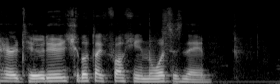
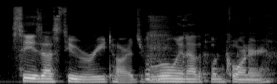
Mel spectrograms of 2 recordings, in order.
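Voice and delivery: ordinary delivery

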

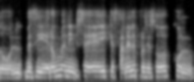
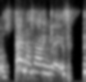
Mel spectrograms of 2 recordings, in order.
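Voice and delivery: mocking slap in the face; 6 semitones higher, slower than usual. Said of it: "Su cacheta".

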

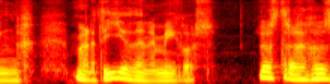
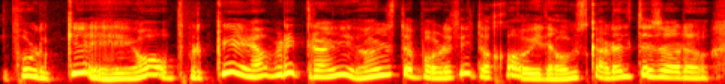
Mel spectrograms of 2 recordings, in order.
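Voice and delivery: higher, put-on voice of the fat dwarf wailing; Bombur lamenting; 7 semitones higher, slower than usual. A narrator's reading. Fat dwarf moans while running, higher whining voice. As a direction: whine it out as the fat, sweating dwarf. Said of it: "decía el desdichado Bombur".

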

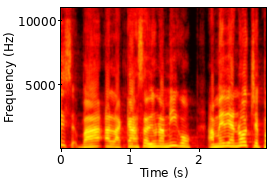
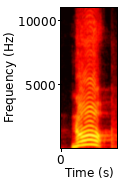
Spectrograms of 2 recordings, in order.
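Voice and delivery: sharp no; 6 semitones higher, 5 dB louder than usual. Acted. Neighbor refusing.

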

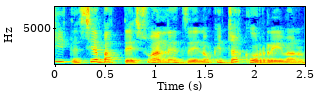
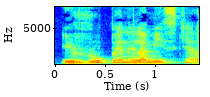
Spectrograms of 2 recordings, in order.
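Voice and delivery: ordinary delivery

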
